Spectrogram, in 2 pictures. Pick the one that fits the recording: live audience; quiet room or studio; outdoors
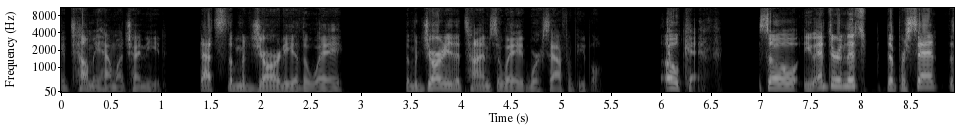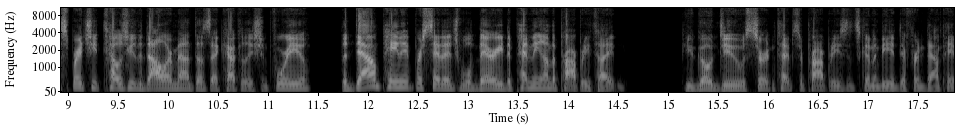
live audience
